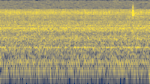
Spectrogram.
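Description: Steady room noise: an even hiss with a low hum beneath it, unchanging throughout.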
